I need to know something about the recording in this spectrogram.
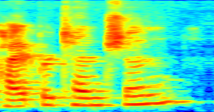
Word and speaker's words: hypertension: discipline um so for hypertension hypertension we kind of have a stress unstressed pattern here hypertension the main stress is on the 10 of tension secondary stress on the first syllable of hyper and you may find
